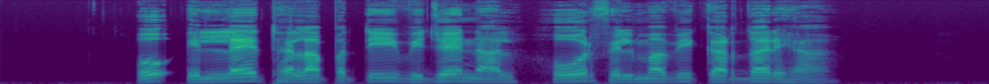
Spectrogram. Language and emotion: Punjabi, neutral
